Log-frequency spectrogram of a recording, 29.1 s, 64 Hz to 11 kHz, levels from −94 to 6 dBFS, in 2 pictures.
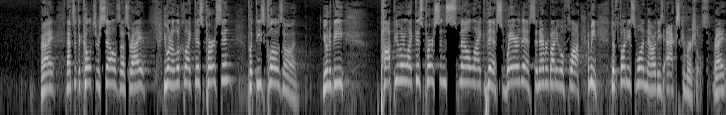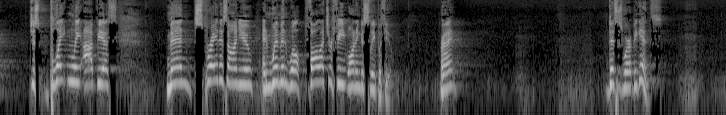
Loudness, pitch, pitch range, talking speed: -26 LUFS, 255 Hz, 225-275 Hz, 150 wpm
